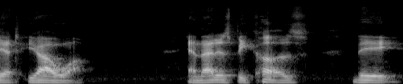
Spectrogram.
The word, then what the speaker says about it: Yahowah: And the verb haya explains how to pronounce the he and the yod.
